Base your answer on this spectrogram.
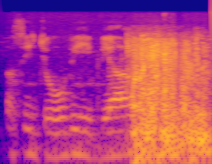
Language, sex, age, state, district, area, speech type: Punjabi, male, 30-45, Punjab, Rupnagar, rural, spontaneous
